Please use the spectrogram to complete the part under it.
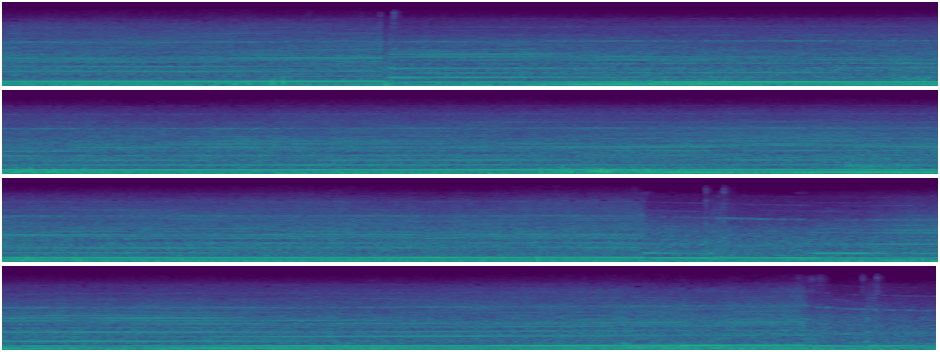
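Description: A racing car engine drones loudly at high revs, dropping and rising in pitch as it changes gear.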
